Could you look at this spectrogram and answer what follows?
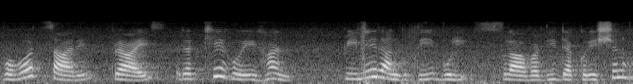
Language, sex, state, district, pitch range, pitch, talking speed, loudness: Punjabi, female, Punjab, Pathankot, 225-265 Hz, 235 Hz, 125 wpm, -16 LUFS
